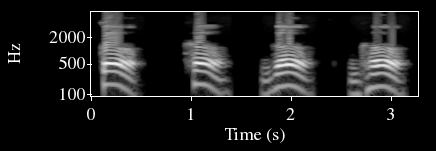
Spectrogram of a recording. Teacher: सभी का उच्चारण स्थान कंठ है क वर्ग का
